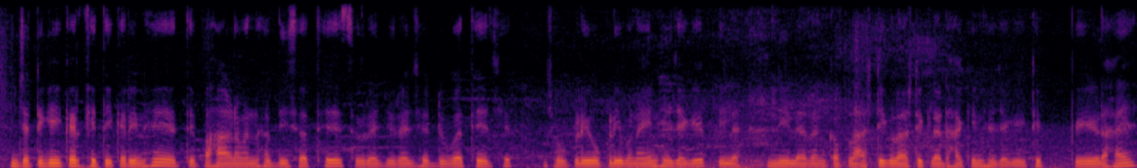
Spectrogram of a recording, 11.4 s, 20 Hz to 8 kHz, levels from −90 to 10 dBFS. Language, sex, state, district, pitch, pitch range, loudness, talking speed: Chhattisgarhi, male, Chhattisgarh, Sarguja, 130 Hz, 125-135 Hz, -32 LUFS, 185 wpm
